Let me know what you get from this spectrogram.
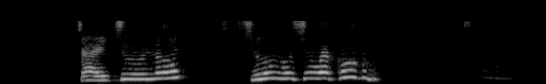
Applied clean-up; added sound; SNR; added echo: neural mask model DeepFilterNet 3.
